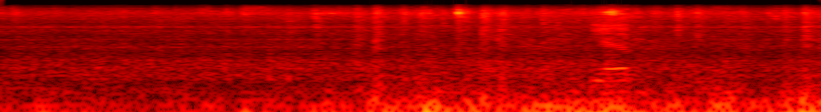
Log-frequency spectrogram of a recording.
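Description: Passenger railway carriage running on the rails, a continuous low rumble heard from inside the compartment. It grows louder about halfway through as the carriage shakes.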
